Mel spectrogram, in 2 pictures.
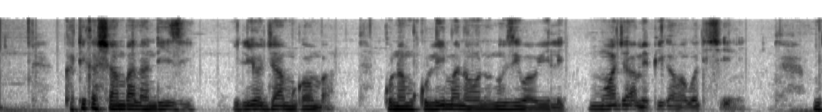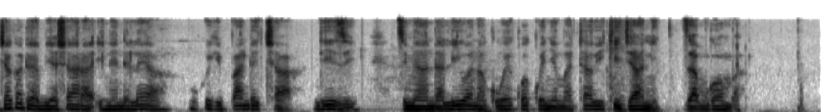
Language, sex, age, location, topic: Swahili, male, 18-24, Kisumu, agriculture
